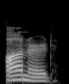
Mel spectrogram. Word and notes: honored: British English

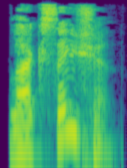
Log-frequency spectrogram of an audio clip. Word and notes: laxation: British English

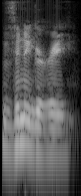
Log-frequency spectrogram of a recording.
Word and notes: vinegary: American English

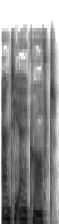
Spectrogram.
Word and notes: anti aircraft: British English

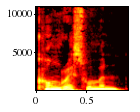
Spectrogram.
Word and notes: congresswoman: British English

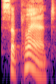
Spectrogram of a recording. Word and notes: supplant: American English

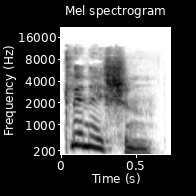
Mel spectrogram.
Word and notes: clinician: British English

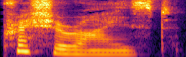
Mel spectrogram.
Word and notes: pressurized: British English

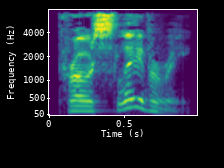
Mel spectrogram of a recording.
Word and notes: proslavery: British English

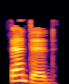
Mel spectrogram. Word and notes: vented: British English

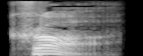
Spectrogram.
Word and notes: craw: British English

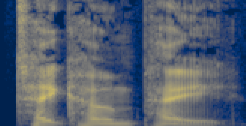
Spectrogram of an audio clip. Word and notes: take-home pay: British English

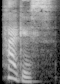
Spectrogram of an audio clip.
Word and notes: haggis: British English

